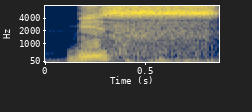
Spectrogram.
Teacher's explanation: Ketika sinnya sukun, ini ada sifat shafir, dia harus kita alirkan nafasnya. Bis, nah seperti itu sempurna, baru baca mi.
